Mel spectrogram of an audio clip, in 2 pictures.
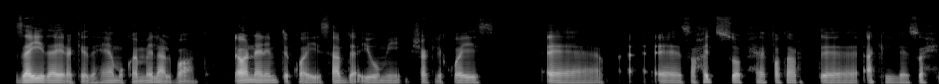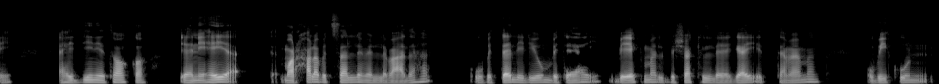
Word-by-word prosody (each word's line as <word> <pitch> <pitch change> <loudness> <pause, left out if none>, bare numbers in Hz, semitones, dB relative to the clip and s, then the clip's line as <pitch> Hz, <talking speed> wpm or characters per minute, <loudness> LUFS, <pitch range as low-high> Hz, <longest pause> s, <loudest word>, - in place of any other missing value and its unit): زي 95 0 +8
دايرة 95 -4 +5
كده، 80 +1 -4
هي 95 +2 -2
مكمِّلة 90 +2 0
لبعض. 75 0 -3 0.3
لو 90 - +9
أنا 100 -1 +4
نِمت 100 +1 -2
كويس، - - -1
هابدأ 90 0 +1
يومي 85 -1 -3
بشكل - - -5
كويس. 85 0 -1 0.5
آآ، 85 -2 +1 0.5
آآ، 90 0 0
صِحيت - - -1
الصبح، 90 - -2
فطِرت، 95 +1 -2 0.6
أكل 90 -2 -3
صحي - - -5 0.5
هيدِّيني 100 +2 +1
طاقة. 100 -1 +1 0.3
يعني، 90 +1 +2
هي 110 +2 +6 0.4
مرحلة 105 +2 +5
بتسلِّم 105 0 0
اللي 85 -2 -2
بعدها، 90 +11 -1 0.4
وبالتالي 105 +1 +1
اليوم 100 +1 -2
بتاعي 95 +7 -2
بيكمل 105 +3 +1
بشكل 90 -6 -2
جيد 90 +2 +1
تمامًا، 100 +8 -3 0.5
وبيكون 90 +3 -3
95 Hz, 120 wpm, -28 LUFS, 85-100 Hz, 0.6 s, لو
